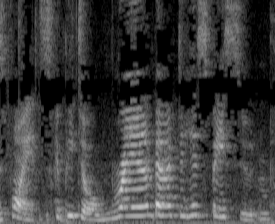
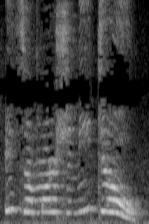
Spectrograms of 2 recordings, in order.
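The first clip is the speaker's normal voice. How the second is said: high, loud, thrilled announcement; excited cry; 10 semitones higher, 7 dB louder than usual. Acted. Scapito crying out on spotting the alien. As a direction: shout it out in wonder.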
